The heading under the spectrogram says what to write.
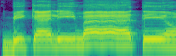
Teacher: এই তানভীন ওয়ালা তাকে নাকের ভিতরে লুকাইয়া গুন্নার সহিত পড়তে হবে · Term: ইকফা গুন্না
